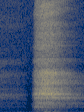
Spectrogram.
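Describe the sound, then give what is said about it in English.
A single forceful nose blow: a sudden loud, airy, rushing honk after a brief quiet moment that holds for nearly a second before tapering off. No one speaks. “I'm gonna blow my nose. Okay, I'm starting to get the sniffles.”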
